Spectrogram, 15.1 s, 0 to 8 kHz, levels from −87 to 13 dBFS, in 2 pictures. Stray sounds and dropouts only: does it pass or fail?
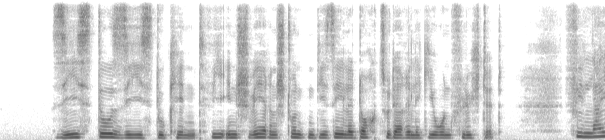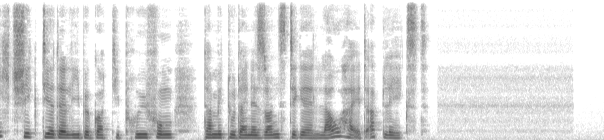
pass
